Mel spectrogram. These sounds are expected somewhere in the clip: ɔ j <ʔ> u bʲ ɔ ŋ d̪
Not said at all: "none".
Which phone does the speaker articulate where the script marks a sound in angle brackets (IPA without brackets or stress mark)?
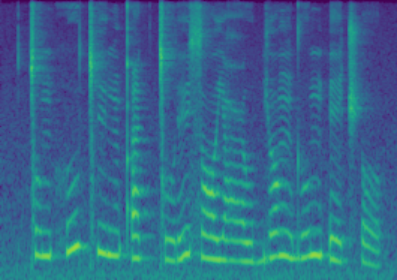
ʕ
